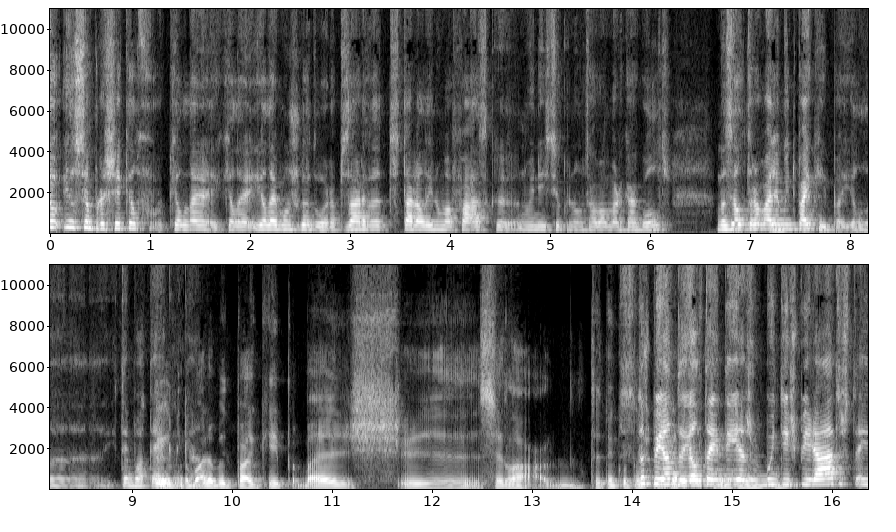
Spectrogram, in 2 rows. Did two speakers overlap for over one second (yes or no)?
yes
